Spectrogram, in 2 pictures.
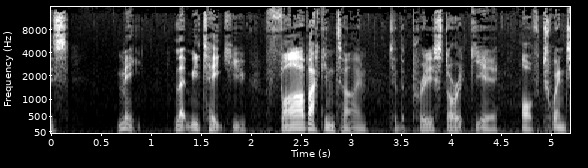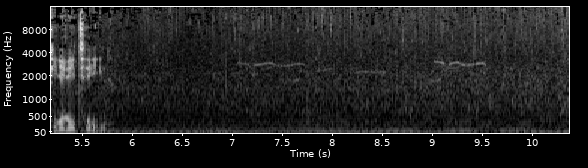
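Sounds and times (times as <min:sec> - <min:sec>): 
speech: 0:00.0 - 0:05.9
water lapping around a small fishing vessel at the River Tamar mouth: 0:04.1 - 0:10.3.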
